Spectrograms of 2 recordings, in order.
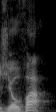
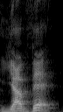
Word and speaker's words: Yahvé: de 4 consoantes, J-H-V-H, de onde surgiu a palavra Jeová. Mas é um erro, porque o J é pronunciado como Y, e o V se pronuncia V mesmo. Então, em português, a pronúncia seria Y-H-V-H, de onde vem a palavra Yahvé.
